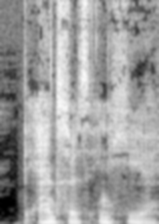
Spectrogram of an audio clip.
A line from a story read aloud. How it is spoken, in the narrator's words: he said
